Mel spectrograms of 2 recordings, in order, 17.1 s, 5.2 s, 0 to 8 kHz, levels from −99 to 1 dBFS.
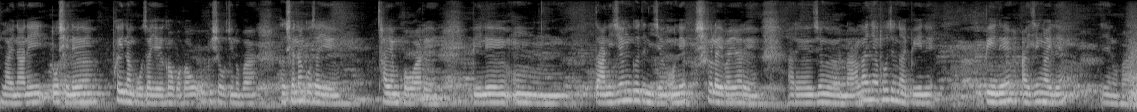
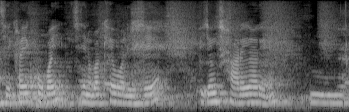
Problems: none marked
